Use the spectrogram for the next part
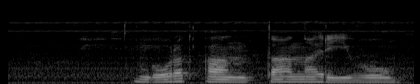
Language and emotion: Russian, neutral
